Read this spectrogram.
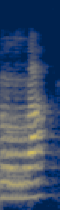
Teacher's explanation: देखो रा बोलने में जीभ जो है र होती है, यानी जीभ कंपन करती है, यानी वाइब्रेट करती है। तो रा के बोलने में चूंकि जीभ कंपन करती, वाइब्रेट करती है, इसलिए रा को प्रकंपी व्यंजन भी कहा जाता है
